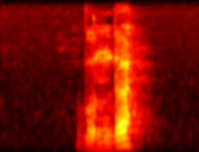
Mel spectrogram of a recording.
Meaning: 1. miracle 2. wonder
- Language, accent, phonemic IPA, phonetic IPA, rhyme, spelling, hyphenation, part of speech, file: German, Austria, /ˈvʊndəʁ/, [ˈvʊndɐ], -ʊndɐ, Wunder, Wun‧der, noun, De-at-Wunder.ogg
